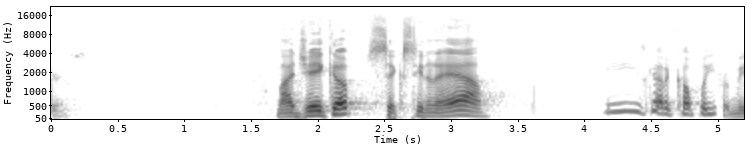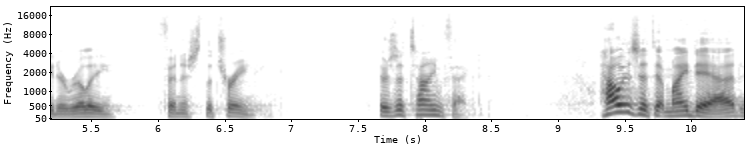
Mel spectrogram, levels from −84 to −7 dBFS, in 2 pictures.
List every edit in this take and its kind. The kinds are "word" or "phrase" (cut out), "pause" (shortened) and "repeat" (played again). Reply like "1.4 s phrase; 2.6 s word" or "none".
4.9 s phrase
